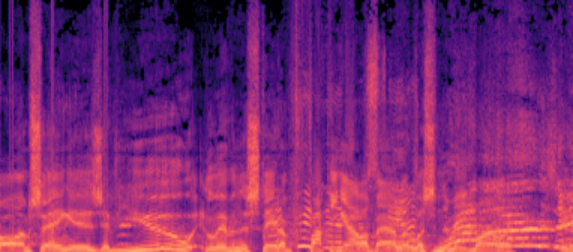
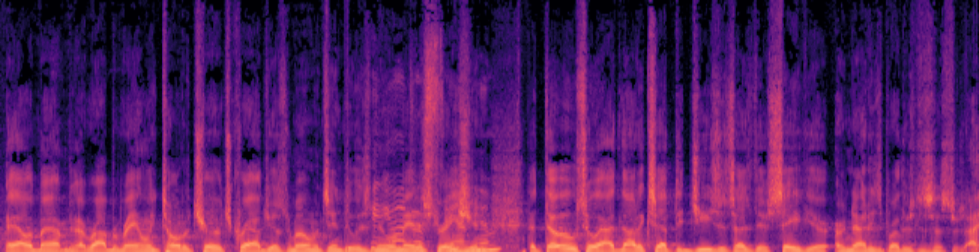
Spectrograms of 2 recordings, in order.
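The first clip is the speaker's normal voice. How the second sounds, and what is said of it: Weak fake Southern drawl, slurry. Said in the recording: “Where's this southern drawl? ... You're talking too fast. ... They talk real slow. ... You sound intoxicated rather than a southern drawl.”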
